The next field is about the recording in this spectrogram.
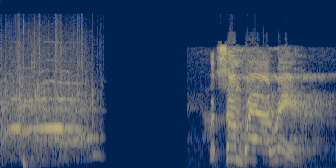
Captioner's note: audience applauds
